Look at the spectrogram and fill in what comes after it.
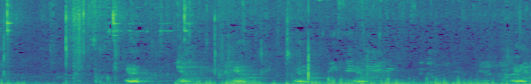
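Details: Dog park scuffle between a small white dog and a German Shepherd; a string of short barks, about one every half second, sits over heavy low rumbling noise with scattered thumps.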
